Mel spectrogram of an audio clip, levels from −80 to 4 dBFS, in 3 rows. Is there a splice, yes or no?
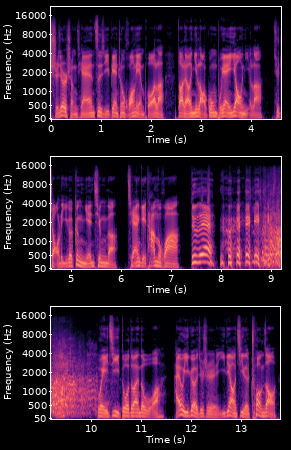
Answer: yes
